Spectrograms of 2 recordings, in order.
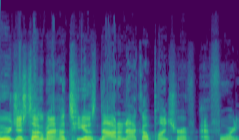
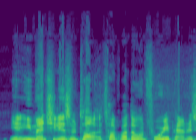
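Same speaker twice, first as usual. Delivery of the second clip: usual speaking voice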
